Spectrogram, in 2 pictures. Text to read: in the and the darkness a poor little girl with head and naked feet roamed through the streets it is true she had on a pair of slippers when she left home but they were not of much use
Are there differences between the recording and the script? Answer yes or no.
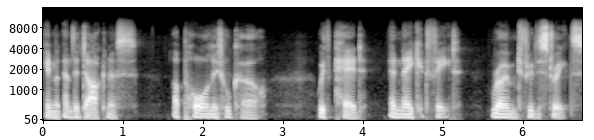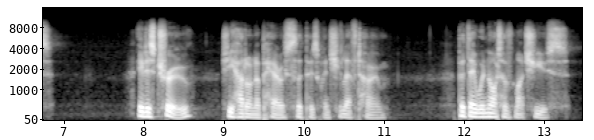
no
